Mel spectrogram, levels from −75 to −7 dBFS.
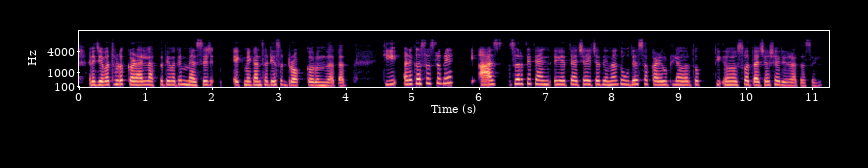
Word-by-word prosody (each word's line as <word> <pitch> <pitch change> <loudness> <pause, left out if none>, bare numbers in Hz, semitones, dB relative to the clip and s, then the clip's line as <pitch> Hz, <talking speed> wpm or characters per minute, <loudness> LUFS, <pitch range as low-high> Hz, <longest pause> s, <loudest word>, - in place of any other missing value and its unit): आणि 225 - +2
जेव्हा 230 +1 +5
थोडं 260 0 +4
कळायला 225 -1 +4
लागतं 235 +1 -2
तेव्हा 235 -1 +2
ते - - +2
मेसेज 230 0 0 0.3
एकमेकांसाठी 225 - 0
असं 240 0 -4
ड्रॉप 200 -1 +1
करून 200 -1 0
जातात, 190 - -2 0.6
की 255 +3 -1
आणि 260 +2 +4
कसं 305 +1 +3
असतं 320 +1 -1
ते 340 +2 +2 0.3
की 460 - -8
आज 255 0 +4 0.2
जर 290 0 +5
ते 305 - 0
त्यां 260 -3 +2
अ, 250 0 0
त्याच्या 255 0 +2
ह्याच्यात 250 0 0
आहे 240 - 0
ना 245 +2 -1
तर 270 - -2
उद्या 255 +1 +2
सकाळी 260 -4 -1
उठल्यावर 235 -1 -2
तो 240 - 0 0.3
ती 245 - -7
अ, 225 0 +1
स्वतःच्या 220 -1 +2
शरीरात 200 -7 -3
असेल. 180 +2 -11
235 Hz, 200 wpm, -20 LUFS, 225-255 Hz, 0.6 s, जेव्हा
